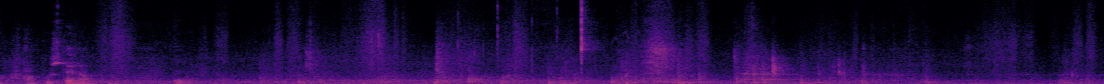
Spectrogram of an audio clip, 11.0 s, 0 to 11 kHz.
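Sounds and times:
footsteps on hard floor: 2.6 - 8.3.

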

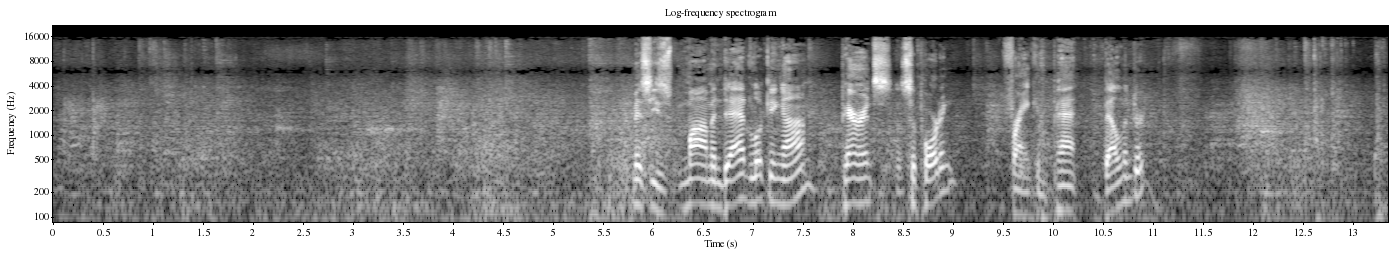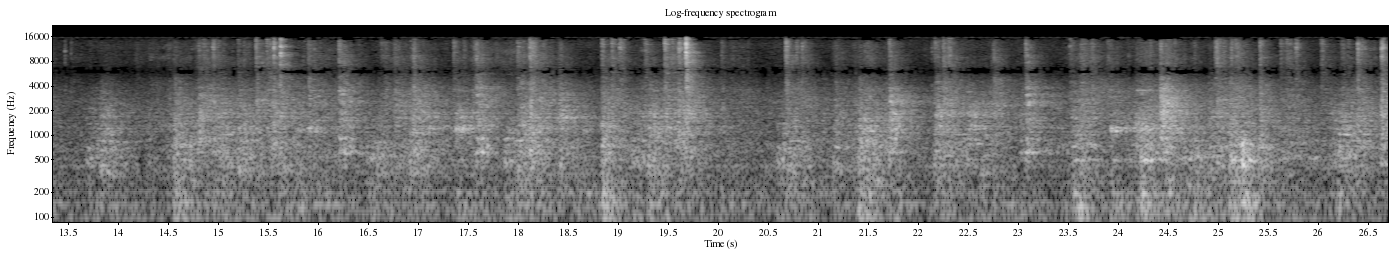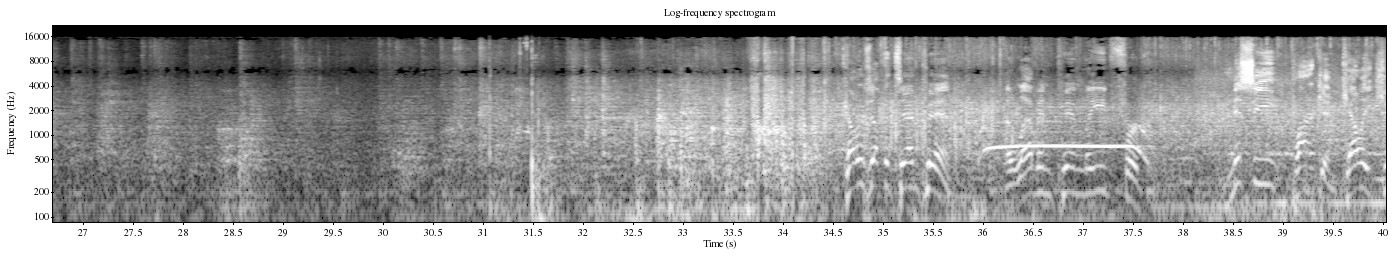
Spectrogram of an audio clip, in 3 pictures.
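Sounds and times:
bowling pins thud: 2.6 - 6.9, 30.2 - 37.0
crowd cheering: 34.4 - 40.0
murmur of spectators: 34.4 - 40.0.

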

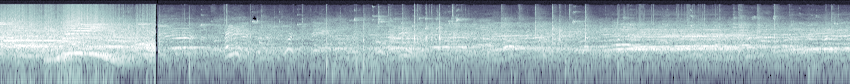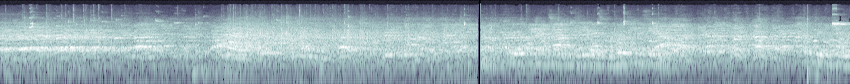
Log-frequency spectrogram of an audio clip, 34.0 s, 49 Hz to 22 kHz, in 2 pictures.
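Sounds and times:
crowd chatter and shouts: 0.0 - 34.0.

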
